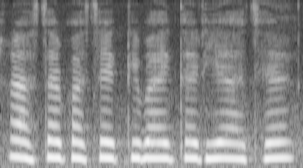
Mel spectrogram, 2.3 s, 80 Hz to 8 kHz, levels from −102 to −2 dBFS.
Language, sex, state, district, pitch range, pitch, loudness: Bengali, female, West Bengal, Cooch Behar, 265-275 Hz, 270 Hz, -12 LUFS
